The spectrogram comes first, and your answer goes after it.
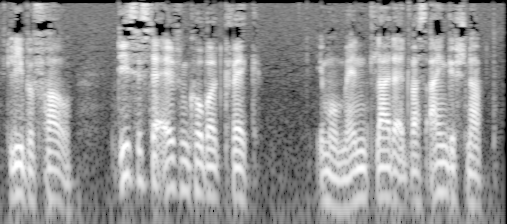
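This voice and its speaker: Lively, slightly husky young hero. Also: male voice, on the low side, dry recording. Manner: reasoning, gently chiding. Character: sensible, friendly teenage boy hero. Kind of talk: radio play acting.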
